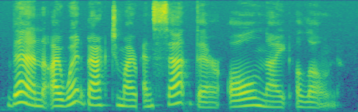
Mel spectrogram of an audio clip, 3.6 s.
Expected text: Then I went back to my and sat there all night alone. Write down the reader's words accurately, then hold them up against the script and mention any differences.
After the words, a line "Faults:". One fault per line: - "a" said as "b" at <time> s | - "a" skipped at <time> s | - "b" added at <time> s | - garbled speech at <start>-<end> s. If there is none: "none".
Then I went back to my and sat there all night alone.
Faults:
none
